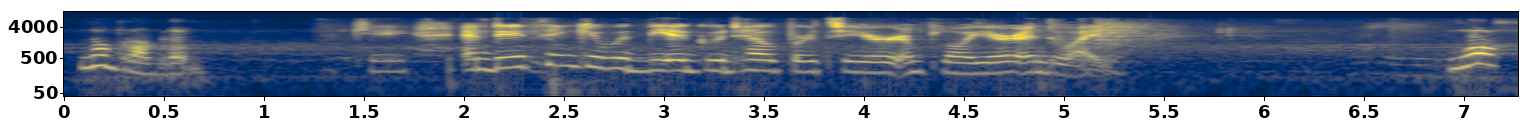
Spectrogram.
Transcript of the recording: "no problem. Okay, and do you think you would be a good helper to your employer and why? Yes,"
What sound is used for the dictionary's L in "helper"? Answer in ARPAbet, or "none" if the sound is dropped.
L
